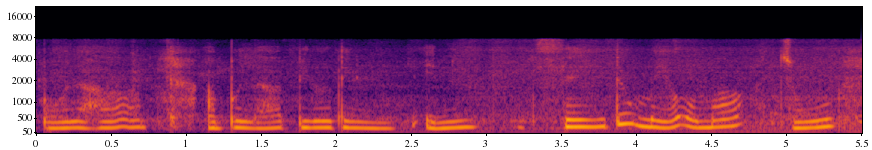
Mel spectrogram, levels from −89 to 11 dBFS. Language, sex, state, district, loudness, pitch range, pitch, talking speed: Mizo, female, Mizoram, Aizawl, -17 LUFS, 190-220 Hz, 200 Hz, 165 wpm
